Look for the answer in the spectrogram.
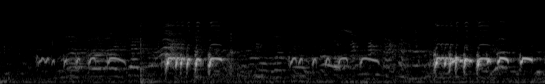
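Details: Zebra dove singing actively: softer trailing coo sequences alternate with two louder phrases of fast, tumbling rounded notes, all at a steady mid pitch.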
